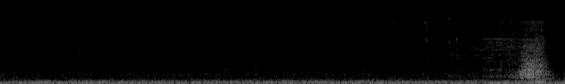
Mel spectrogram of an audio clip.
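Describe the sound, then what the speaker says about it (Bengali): A pen writes a formula by hand in faint, soft scratching strokes that grow a little busier near the end, over a steady low background hum. "ফর্মুলা এখন ফর্মুলা লিখে নেই"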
